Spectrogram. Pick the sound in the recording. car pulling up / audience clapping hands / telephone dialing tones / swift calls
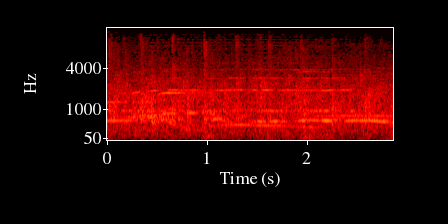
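audience clapping hands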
